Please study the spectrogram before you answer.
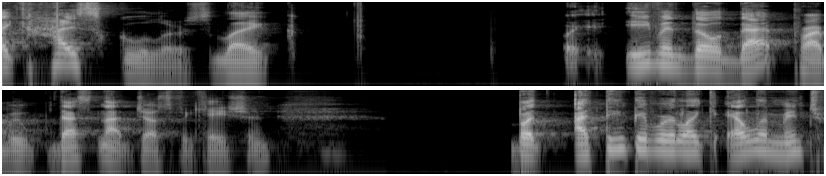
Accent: Detroit, Michigan, United States; Anyway, I am going to go back to my hometown, Detroit, Michigan.

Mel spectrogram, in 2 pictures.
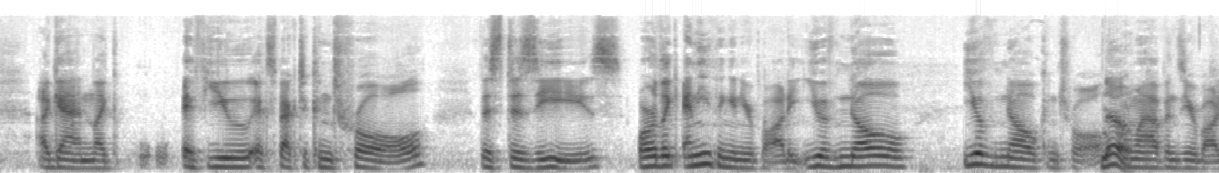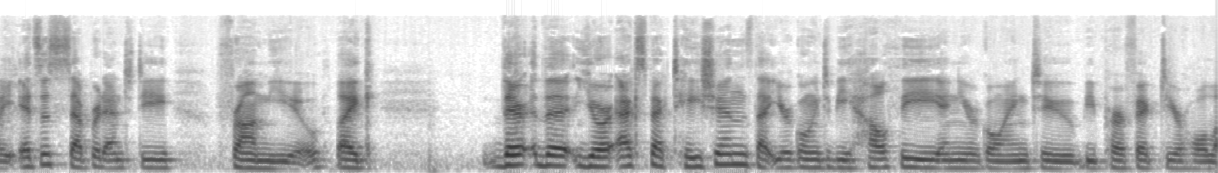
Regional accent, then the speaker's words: Selkirk, Manitoba, Canada; I'm from Selkirk.

